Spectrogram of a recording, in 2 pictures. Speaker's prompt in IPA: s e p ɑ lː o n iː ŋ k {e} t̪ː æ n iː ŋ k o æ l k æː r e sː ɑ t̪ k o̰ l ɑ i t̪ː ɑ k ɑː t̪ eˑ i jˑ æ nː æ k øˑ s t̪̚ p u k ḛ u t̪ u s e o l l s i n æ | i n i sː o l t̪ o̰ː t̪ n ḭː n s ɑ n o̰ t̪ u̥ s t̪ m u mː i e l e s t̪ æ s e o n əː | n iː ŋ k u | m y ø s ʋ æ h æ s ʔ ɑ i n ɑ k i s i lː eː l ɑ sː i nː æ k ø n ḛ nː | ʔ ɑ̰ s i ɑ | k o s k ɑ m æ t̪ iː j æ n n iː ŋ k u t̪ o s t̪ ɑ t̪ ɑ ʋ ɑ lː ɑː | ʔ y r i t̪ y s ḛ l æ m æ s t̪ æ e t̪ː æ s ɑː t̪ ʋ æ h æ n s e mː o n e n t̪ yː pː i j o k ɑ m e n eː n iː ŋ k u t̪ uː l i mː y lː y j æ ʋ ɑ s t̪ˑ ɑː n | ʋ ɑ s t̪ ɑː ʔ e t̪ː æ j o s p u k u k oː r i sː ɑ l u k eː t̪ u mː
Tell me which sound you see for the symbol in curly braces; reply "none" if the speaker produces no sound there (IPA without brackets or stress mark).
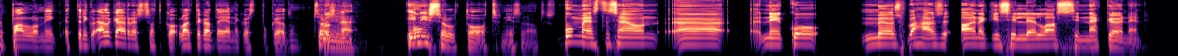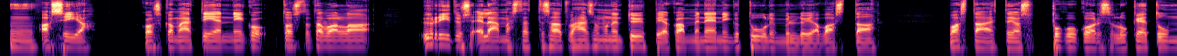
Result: e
